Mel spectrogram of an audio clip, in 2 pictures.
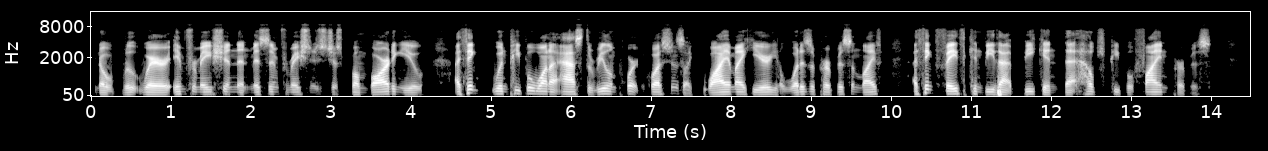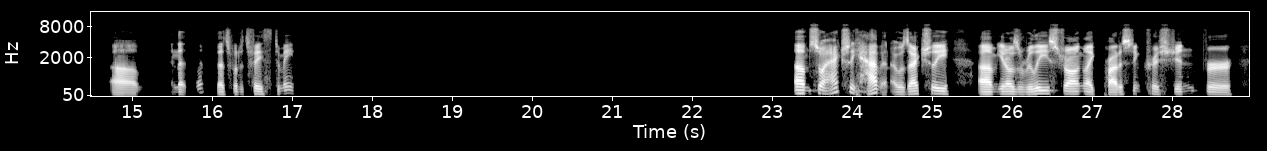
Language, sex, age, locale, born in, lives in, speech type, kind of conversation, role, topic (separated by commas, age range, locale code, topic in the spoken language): English, male, 30-34, en-US, United States, United States, conversation, podcast, guest, How has faith shaped your life and the choices you make?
